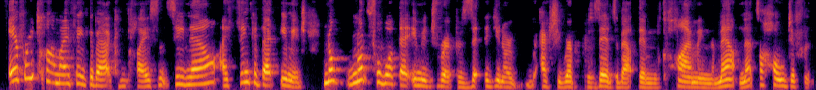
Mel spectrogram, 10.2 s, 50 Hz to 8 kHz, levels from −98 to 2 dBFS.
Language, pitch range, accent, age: English, 180-250 Hz, Australian, 50-69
